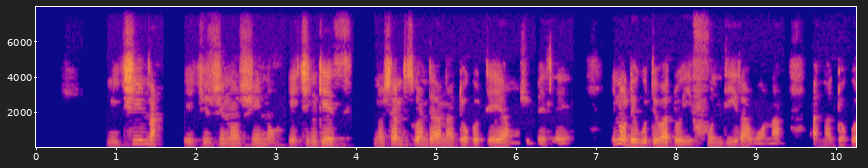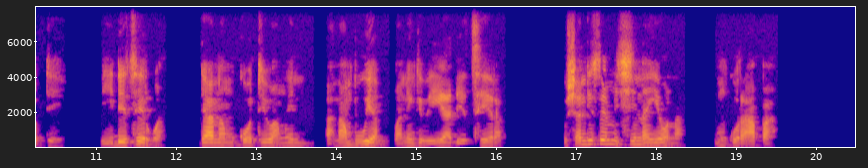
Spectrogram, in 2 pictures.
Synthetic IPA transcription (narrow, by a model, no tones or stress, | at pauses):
mit͡ʃina | je̞t͡ʃiʐino̞ʐino̞je̞t͡ʃiŋɡe̞zi̥ː | no̞ʃandiswandianadʱo̞ko̞dʱe̞jamuʐibʱe̞ɮe̞ja | ino̞ɗekutiʋato̞ifundiɾaʋo̞na̰ːnadʱo̞ko̞dʱeja | ʋeiɗe̞t͡se̞rwa | ndianamuko̞tiʋamweni | a̰nambujaʋane̞ŋɡe̞ʋeiaɗe̞t͡se̞ːɾa | kuʃandiswe̞mit͡ʃinaijo̞na | mukuɾaːpa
